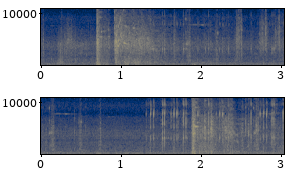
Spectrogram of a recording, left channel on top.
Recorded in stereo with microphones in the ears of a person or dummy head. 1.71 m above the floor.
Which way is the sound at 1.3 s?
55° right (ahead or behind).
